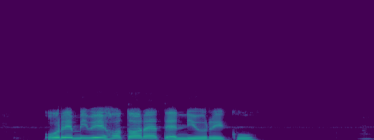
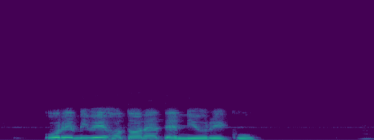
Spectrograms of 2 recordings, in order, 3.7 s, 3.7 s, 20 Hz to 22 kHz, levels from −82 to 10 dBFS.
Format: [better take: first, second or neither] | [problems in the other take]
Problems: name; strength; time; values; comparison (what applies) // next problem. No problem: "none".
first | room echo; dies away in 0.1 s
